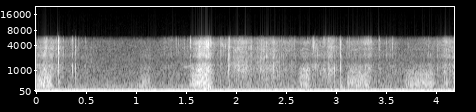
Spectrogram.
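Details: A wild boar sniffs right next to a trail camera in short, breathy, irregular snuffles over a faint background hiss.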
